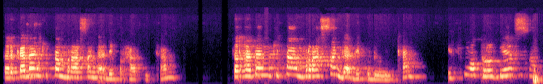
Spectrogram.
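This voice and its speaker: A woman's voice: sits high, very animated, fast talker, a little mellow. A woman giving an educational talk to school counselors, explaining step by step and repeating her points with small tag words. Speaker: counseling lecturer. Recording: roomy, dull lo-fi recording.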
